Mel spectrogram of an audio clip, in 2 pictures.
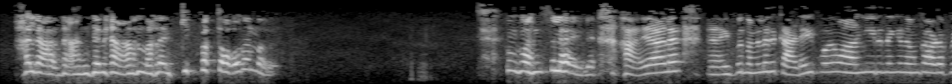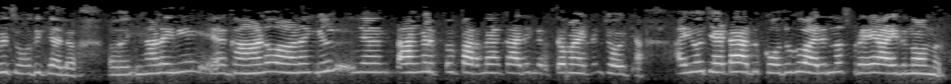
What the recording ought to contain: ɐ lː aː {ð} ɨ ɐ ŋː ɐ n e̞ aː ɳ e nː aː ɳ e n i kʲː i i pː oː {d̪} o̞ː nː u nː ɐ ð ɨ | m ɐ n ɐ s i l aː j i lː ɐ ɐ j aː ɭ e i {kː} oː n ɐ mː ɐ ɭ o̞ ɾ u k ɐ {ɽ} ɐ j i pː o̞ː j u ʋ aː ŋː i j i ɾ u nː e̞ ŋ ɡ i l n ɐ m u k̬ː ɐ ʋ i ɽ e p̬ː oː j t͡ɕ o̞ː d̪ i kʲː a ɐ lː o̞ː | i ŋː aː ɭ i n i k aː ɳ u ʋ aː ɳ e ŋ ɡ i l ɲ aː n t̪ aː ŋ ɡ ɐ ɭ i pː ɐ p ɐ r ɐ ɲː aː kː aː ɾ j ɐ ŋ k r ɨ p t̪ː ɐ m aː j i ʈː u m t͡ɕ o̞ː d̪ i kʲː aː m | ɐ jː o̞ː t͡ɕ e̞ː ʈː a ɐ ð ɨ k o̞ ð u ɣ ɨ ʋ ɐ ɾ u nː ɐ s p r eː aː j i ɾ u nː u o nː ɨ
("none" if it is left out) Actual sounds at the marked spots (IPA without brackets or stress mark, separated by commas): ð, t̪, pː, ɽ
